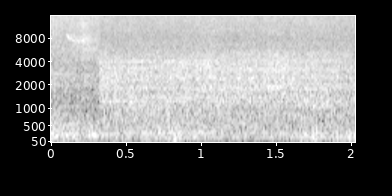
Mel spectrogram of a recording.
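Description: Outdoor ambient sound from a screened video, played through the hall's speakers: an uneven low rumble of wind on the microphone with faint background noise.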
